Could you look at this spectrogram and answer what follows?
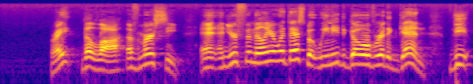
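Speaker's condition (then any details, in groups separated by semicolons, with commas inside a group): No condition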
